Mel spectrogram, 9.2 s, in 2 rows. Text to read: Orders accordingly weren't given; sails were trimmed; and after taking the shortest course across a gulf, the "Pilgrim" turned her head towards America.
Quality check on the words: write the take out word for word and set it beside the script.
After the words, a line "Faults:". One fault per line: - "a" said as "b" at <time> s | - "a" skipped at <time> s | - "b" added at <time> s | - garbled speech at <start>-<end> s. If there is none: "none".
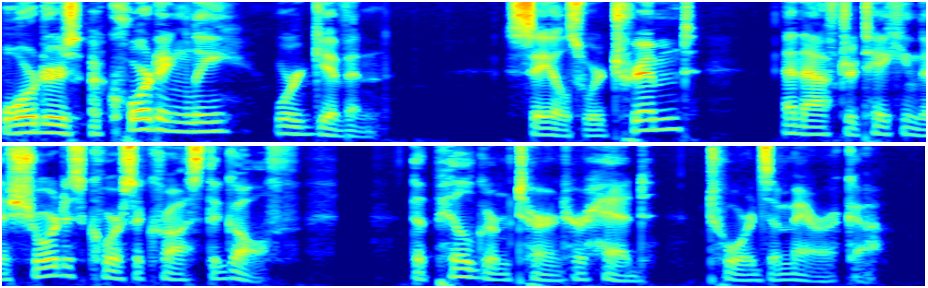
Orders accordingly were given; sails were trimmed; and after taking the shortest course across the gulf, the "Pilgrim" turned her head towards America.
Faults:
- "weren't" said as "were" at 1.4 s
- "a" said as "the" at 5.6 s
